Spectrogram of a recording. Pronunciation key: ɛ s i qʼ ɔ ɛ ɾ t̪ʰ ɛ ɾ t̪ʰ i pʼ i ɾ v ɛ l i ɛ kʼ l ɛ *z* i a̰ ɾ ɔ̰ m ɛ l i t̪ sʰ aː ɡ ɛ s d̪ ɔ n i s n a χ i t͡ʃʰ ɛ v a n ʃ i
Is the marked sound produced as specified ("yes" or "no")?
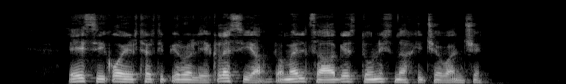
no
